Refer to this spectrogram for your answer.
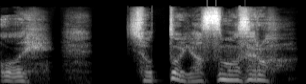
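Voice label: win barely, Japanese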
